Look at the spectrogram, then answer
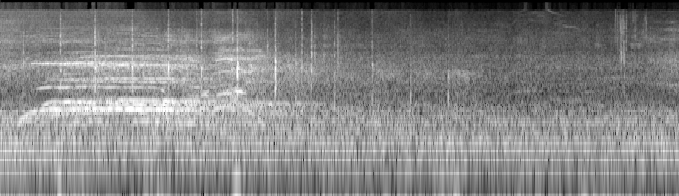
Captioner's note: audience cheering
